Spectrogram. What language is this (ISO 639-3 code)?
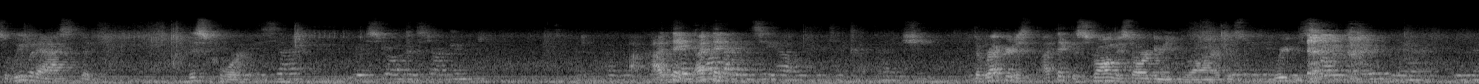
eng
